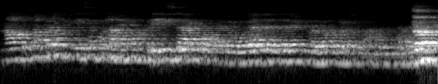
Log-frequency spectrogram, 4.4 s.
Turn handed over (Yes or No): Yes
